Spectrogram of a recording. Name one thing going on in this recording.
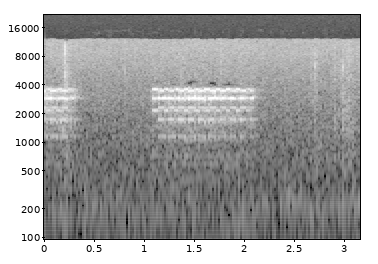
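An electronic tone beeps from a phone.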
